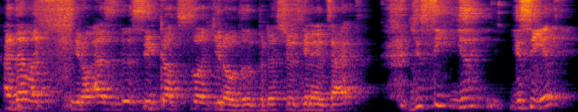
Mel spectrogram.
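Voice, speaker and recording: A man's voice: on the high side, normal speed, mellow, a little hiss or hum. Rambling man on a roomy, distant mic. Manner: rambling, with many "like, you know" fillers. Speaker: podcast co-host. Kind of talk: casual podcast chat.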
